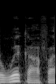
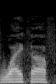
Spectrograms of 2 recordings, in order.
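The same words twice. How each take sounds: First: "Wickoff" with first syllable like "wick"; short-i pronunciation. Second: "Wyckoff" with first syllable like "wike"; long-i pronunciation. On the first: Host unsure of the touring couple's surname, "Wickoff" with short i. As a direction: say "Wickoff" with the vowel of "win". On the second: Host unsure of the touring couple's surname, "Wyckoff" with long i. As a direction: say "Wyckoff" with the vowel of "wine". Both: Shown as a demonstration. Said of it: "if it's Wyckoff or Wickoff".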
